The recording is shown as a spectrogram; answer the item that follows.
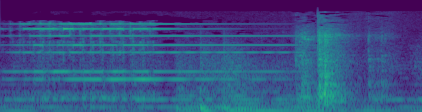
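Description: Telephone ringing with a steady ring that stops about a second and a half in, at a short clatter as the rotary desk phone's handset is lifted off its cradle.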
